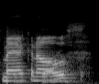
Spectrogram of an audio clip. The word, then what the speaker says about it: Mackinac: It's both pronounced Mackinac, but they're spelled differently.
